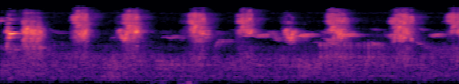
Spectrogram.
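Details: In May, sparrow chicks inside an old apple tree hollow beg their parents for food, giving loud raspy high chirps in a steady series roughly twice a second, with short thin whistled notes between bursts.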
